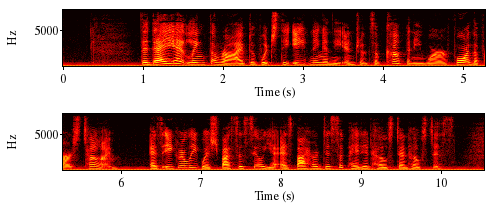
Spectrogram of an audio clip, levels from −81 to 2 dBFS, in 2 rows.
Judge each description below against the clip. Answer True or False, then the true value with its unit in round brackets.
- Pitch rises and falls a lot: True (7.6 semitones)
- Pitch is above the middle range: True (230 Hz)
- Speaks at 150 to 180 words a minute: True (175 wpm)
